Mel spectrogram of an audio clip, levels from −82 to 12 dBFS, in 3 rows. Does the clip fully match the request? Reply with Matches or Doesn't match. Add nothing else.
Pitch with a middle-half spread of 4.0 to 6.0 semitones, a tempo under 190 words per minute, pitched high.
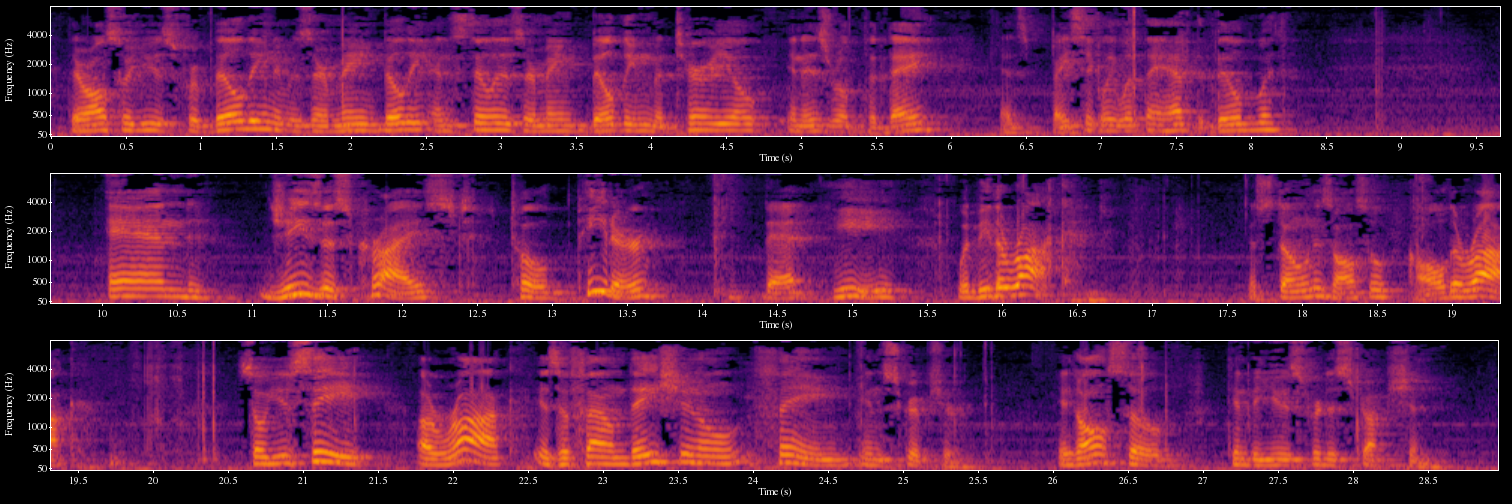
Doesn't match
